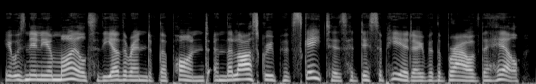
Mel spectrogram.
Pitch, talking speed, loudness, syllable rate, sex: 195 Hz, 290 wpm, -18 LUFS, 6.5 syllables/s, female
